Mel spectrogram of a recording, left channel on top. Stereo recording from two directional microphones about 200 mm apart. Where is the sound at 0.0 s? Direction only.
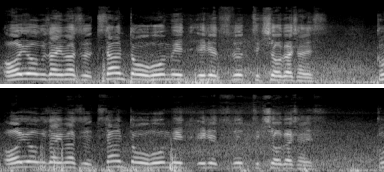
10° left (ahead or behind).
